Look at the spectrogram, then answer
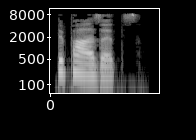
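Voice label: "deposits", English, British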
